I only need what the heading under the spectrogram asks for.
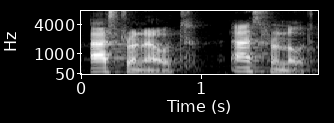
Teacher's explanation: ne faites pas de H aspiré, ne faites pas de A long, c'est un A court, mais l'accent tonique est bien sûr la première syllabe.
